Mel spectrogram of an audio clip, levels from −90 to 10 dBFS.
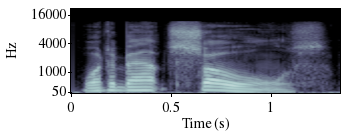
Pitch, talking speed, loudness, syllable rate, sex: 125 Hz, 135 wpm, -14 LUFS, 3.3 syllables/s, male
